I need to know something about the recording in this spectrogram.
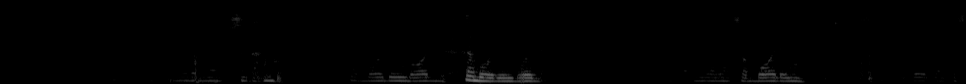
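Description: A middle-aged woman speaks close to a microphone.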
